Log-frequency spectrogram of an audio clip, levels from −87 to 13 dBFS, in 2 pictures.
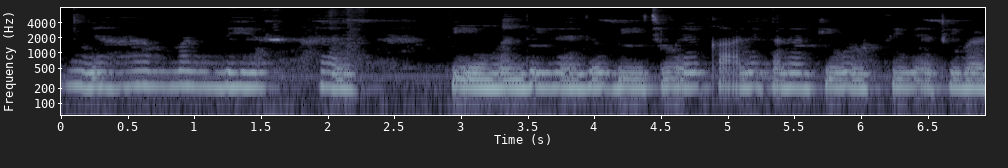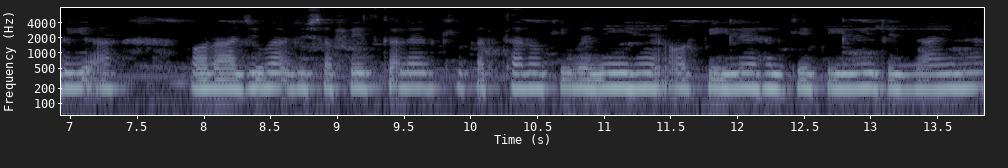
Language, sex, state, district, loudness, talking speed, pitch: Hindi, female, Uttar Pradesh, Budaun, -33 LUFS, 135 wpm, 200 Hz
